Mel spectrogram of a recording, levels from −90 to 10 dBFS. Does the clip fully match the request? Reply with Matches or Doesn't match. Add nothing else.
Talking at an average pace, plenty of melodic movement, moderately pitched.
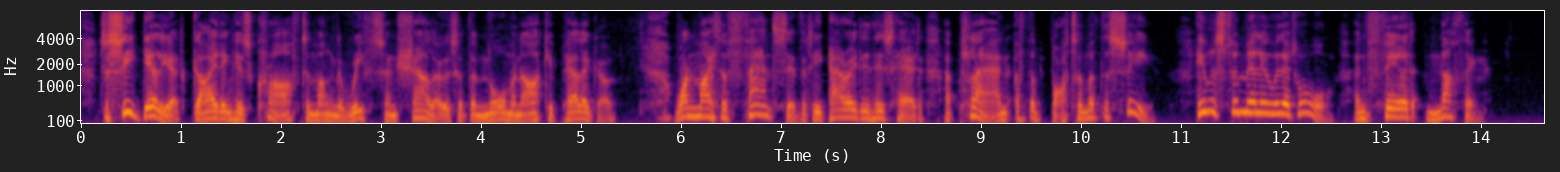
Matches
